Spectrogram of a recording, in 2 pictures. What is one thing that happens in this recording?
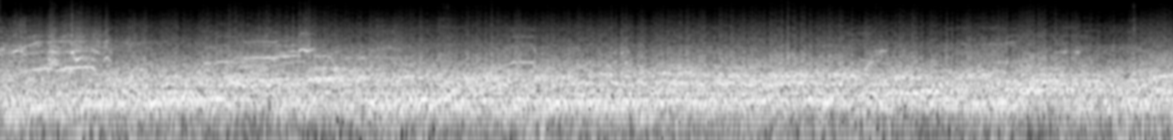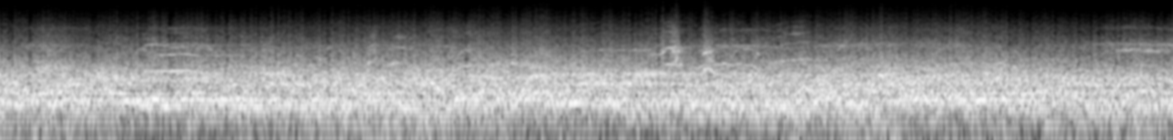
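A roller coaster roars and rattles along its steel track.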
